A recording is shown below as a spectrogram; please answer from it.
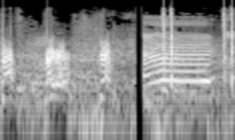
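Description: Teenage girls' high-pitched squeals and excited voices close to the microphone, a few short bursts, then a sudden break and a long high squeal.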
